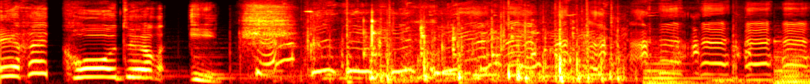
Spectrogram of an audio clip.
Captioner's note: laughter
